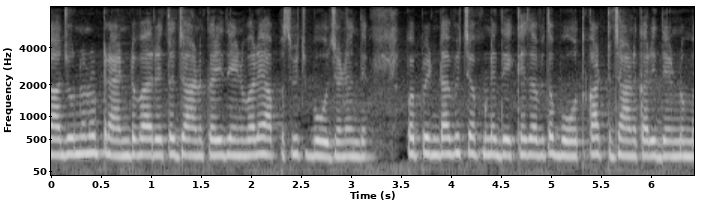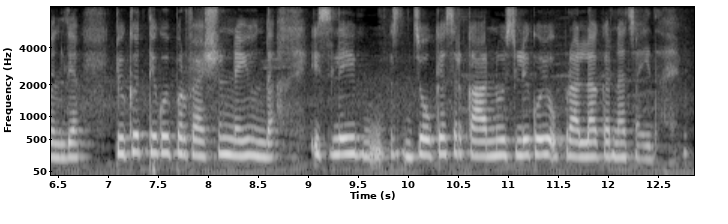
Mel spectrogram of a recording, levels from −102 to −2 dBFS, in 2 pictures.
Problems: constant background noise, background conversations at intervals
